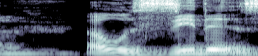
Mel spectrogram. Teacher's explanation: او زد زا سختی سے اور دال پہ کلکلا کریں گے، دال ساکن ہے۔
